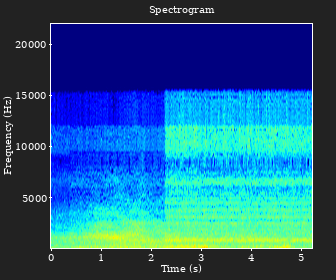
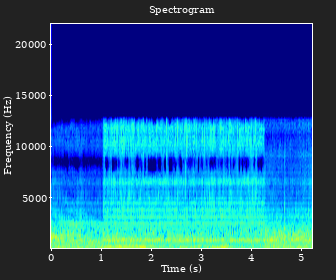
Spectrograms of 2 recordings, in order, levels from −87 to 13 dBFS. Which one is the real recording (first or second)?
first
